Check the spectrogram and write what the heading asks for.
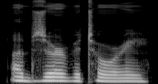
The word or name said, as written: observatory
